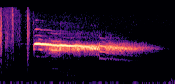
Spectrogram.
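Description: A single long eagle screech sound effect, starting about half a second in and sliding slowly down in pitch as it fades.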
